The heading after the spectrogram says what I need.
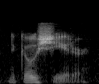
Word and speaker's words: negotiator: so it's countable noun how many syllables in negotiator five stress in a second negotiator skillful negotiators will be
